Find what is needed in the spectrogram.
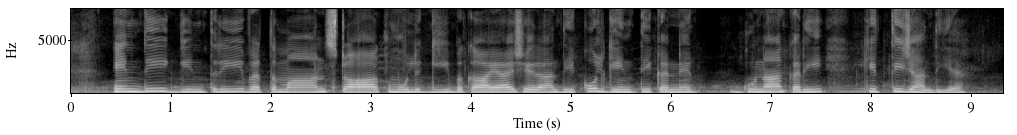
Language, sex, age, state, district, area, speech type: Dogri, female, 45-60, Jammu and Kashmir, Kathua, rural, read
